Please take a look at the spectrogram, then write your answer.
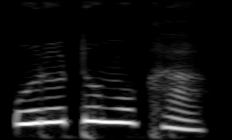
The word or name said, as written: ಉರುಟುಮುಖ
